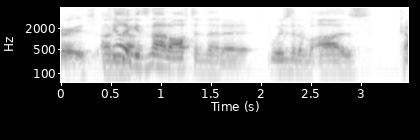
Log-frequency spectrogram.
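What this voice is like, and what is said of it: Usual voice. Nothing is said of it.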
